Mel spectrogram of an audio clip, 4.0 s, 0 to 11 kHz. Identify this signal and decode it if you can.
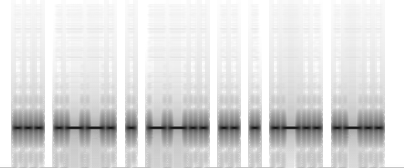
Morse code, heard as a keyed tone, about 23 wpm, 800 Hz. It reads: SPEZIELL
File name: morse mp3 / ALLEMAND texte clair 1 vitesse 22 mots minute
